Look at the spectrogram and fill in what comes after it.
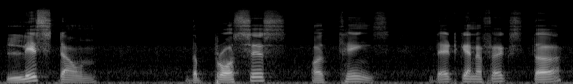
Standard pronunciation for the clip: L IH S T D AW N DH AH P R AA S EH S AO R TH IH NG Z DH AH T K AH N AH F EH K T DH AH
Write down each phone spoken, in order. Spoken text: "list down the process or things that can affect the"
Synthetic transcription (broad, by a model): L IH S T D AW N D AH P R AA S EH S AO R T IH NG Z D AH T K AH N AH F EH K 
